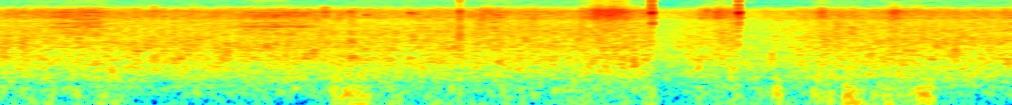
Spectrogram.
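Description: Water running steadily into the pond: a steady hiss, with a few sharp clicks between about two and four seconds in.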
